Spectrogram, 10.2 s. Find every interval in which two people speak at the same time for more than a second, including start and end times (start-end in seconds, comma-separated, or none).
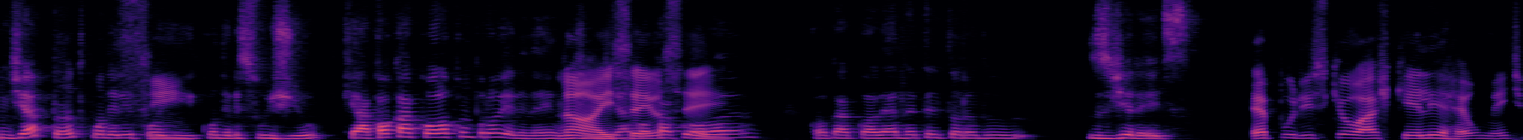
3.7-4.9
